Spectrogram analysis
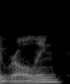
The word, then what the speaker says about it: Rowling: Rowling write that last chapter before she built out the rest of the lore? J.K. Rowling. Rowling. I thought it was Rowling. It's not pronounced Rowling.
